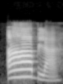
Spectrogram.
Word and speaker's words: habla: And we notice habla. Where's the stress? The emphasis. Habla. It's in this first syllable.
